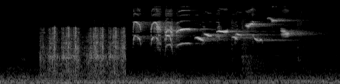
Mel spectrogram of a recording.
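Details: Captive-bred Double-collared seedeater (coleiro preto) singing in the classic song style (canto clássico): a burst of rapid buzzy pulsed notes, then bright whistled, warbling phrases that slide between high and very high pitches, over faint low background hum.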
